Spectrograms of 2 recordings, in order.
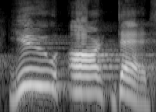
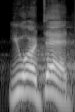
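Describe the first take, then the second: First: Each word slow and loud, DEAD falling; a solemn pronouncement, slowed right down; slow, heavy emphasis. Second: Said in the usual way. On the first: Acted. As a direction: lean hard into You are dead, drawn out. Preacher slows on key phrase.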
